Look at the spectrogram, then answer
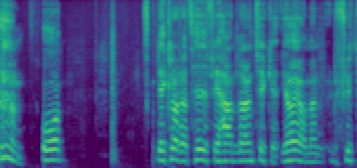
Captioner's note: clears throat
